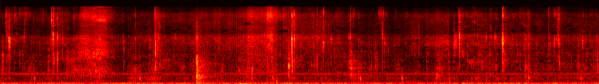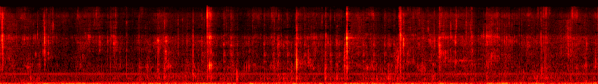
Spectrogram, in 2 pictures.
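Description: Close-miked eating: a person biting and chewing fried chicken cutlet and sausage, with many short irregular mouth clicks and smacks. A faint steady hum runs underneath.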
